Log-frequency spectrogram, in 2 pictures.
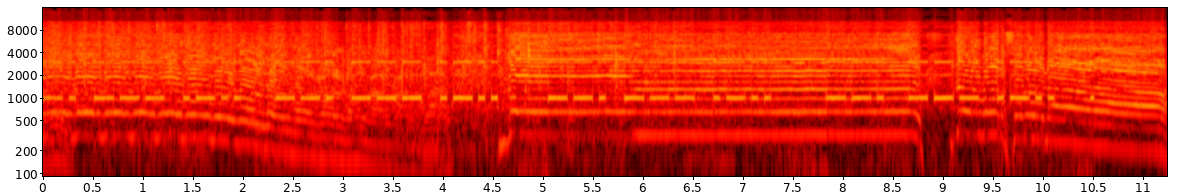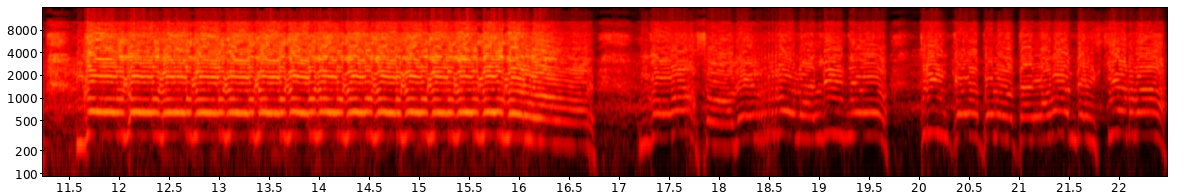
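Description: Football commentator's long drawn-out Spanish goal shout, held on one pitch for several seconds at a time with a falling slide between the held stretches. In the last few seconds it gives way to quieter, wavering musical tones.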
